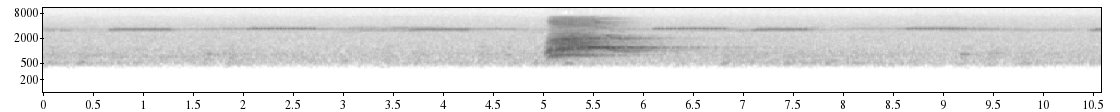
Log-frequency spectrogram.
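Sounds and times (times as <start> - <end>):
red fox raspy scream: 5.0 - 6.6.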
